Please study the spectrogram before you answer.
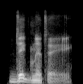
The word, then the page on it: dignity: British English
